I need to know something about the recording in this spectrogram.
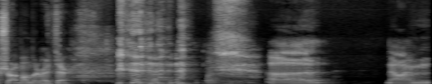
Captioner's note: laughs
